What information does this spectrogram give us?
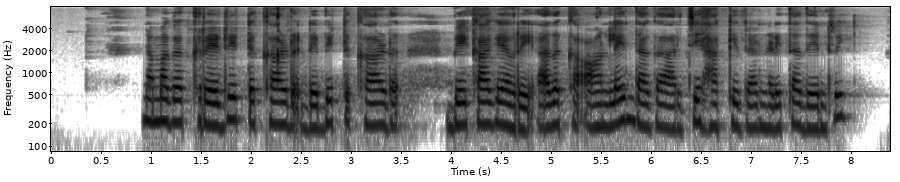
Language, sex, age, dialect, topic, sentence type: Kannada, female, 18-24, Northeastern, banking, question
